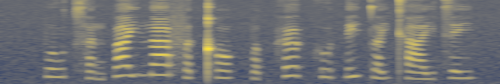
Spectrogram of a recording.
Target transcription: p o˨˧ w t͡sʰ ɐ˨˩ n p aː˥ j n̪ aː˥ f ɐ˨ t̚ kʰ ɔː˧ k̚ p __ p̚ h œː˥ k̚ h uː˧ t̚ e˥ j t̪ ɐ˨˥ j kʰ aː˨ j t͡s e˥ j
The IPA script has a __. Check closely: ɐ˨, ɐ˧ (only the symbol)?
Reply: ɐ˨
